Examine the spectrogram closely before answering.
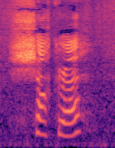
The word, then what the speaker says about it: chakra: Now we hear the word chakra a lot more commonly, but the Sanskrit pronunciation is chakra, like chocolate, but really they're interchangeable.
